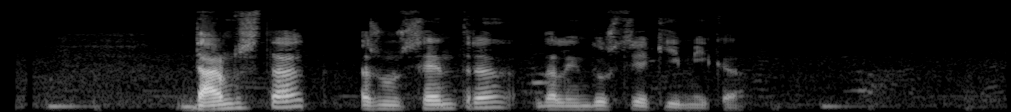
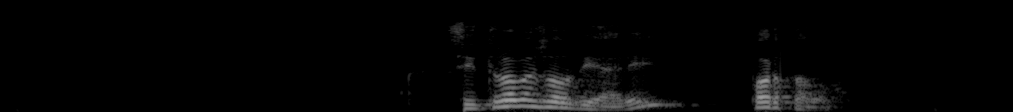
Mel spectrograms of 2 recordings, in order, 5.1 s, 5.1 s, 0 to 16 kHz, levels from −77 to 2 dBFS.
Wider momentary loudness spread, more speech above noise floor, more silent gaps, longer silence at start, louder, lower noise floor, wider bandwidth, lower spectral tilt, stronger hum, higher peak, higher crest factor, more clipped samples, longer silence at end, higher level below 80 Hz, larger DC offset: first, 22 LU vs 16 LU; second, 35 dB vs over 52 dB; neither; second, 0.25 s vs 2.25 s; first, -24 LUFS vs -39 LUFS; second, -59 dBFS vs under -90 dBFS; first, 11.5 kHz vs 8 kHz; second, -5 dB/octave vs -7 dB/octave; neither; first, 0 dBFS vs -20 dBFS; about the same, 26 dB vs 22 dB; neither; about the same, 0.9 s vs 0.9 s; first, -70 dBFS vs -78 dBFS; neither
